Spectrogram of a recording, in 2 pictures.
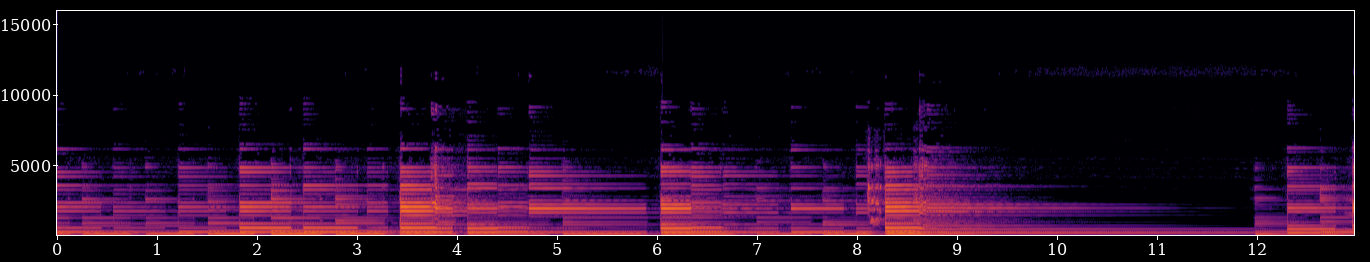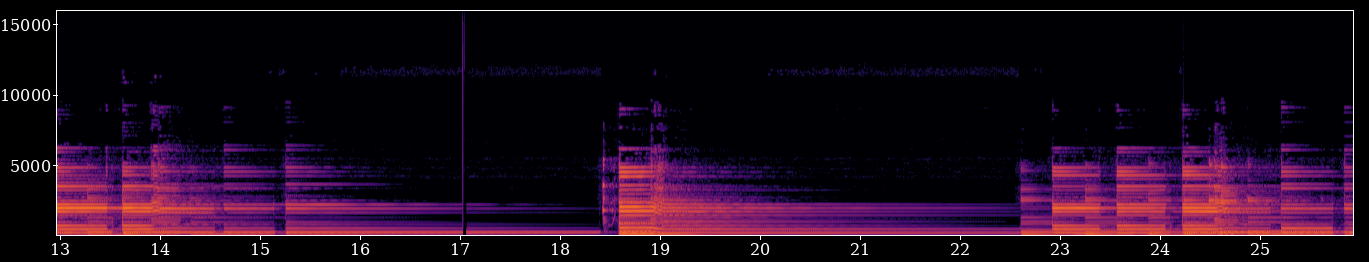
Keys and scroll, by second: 1.7 alt+z.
